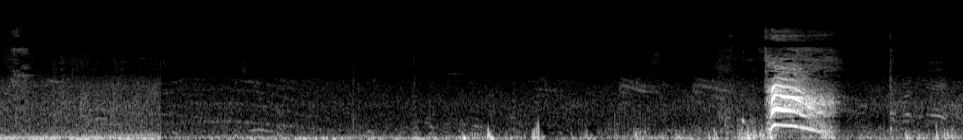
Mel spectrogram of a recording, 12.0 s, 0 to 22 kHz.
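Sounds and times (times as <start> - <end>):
man shouting: 9.6 - 10.6.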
